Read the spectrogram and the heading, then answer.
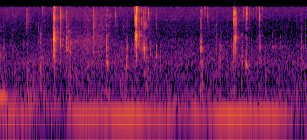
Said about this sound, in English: I want them to know I'm chewing the jelly bean, so I'm doing it on mic.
